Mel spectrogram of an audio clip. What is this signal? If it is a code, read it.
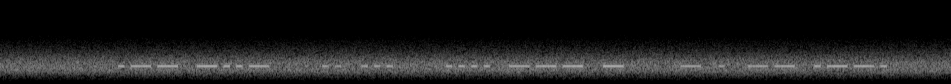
Morse code, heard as a keyed tone, hand-sent with a paddle, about 19 wpm, 860 Hz, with heavy radio static and a narrow filter. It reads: WX IS HOT TEMP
